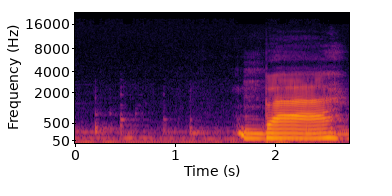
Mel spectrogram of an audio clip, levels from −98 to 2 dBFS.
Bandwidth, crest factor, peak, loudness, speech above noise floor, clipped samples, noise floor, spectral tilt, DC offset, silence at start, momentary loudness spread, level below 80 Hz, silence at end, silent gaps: 8.8 kHz; 18 dB; -10 dBFS; -25 LUFS; 25 dB; under 0.1%; -48 dBFS; -8 dB/octave; under 0.1%; 0 s; 25 LU; -48 dBFS; 0 s; none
